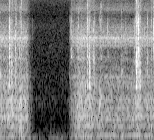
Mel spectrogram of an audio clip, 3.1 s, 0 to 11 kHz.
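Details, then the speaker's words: Necchi 831-101 walking-foot machine with new 550W servo motor sewing two layers of jeans, 130 needle, low speed: quiet even needle and feed ticking, soft motor hum, brief pause; healthy smooth servo sewing. "Now we are sewing two layers of jeans. [snorts] This is the sound of the motor. And this is the speed."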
